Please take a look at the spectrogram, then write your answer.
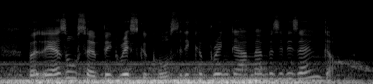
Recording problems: low rumble; loud; throughout; 2 dB below the speech

